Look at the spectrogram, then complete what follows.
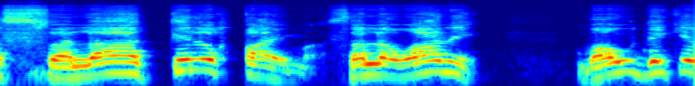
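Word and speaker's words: الصلاة: मुकामदा माशा्लाह इसमें बहुत सा गलतियां है ना सलवािल नहीं पढ़ना वो वाऊ साइलेंट है व सलातिल कायमा सलवा नहीं वाऊ देखिए वाऊ पे कुछ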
